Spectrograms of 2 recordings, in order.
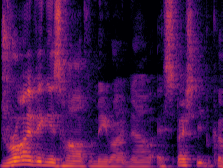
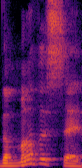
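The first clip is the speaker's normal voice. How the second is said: plain reading voice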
